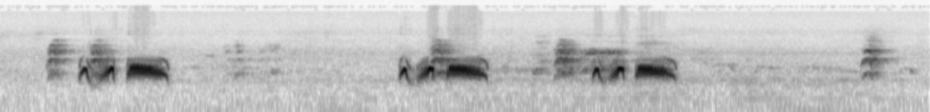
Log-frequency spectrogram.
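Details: Seasoned decoy spotted dove calling to lure wild doves: low, mellow coo phrases, each two short, bent notes followed by a longer held coo, given three times with pauses between, plus a faint soft note at the end.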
